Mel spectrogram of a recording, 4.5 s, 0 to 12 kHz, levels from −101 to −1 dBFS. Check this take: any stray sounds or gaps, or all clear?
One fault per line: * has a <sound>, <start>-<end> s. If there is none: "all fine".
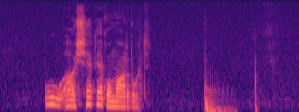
* has a thud, 3.1-3.6 s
